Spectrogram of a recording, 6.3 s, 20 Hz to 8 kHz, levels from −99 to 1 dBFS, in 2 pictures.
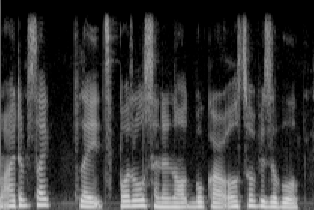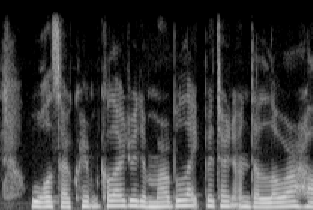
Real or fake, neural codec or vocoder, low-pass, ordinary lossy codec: real; none; 7.2 kHz; none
